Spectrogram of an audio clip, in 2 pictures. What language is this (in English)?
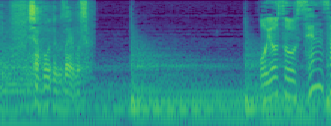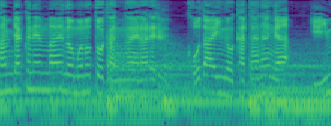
Japanese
